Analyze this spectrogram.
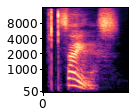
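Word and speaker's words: science: ಆದ್ರೆ ಸಿ ಇದ್ರೂ ಕೂಡ ಅದು ಸೈಲೆಂಟ್ ಆಗಿರೋದ್ರಿಂದ ನಾವ್ ಅದನ್ನ ಪ್ರೊನೌನ್ಸ್ ಮಾಡ್ತಾ ಇಲ್ಲ. ಸೊ ಇದನ್ನ ಕರೆಕ್ಟ್ ಆಗಿ ಹೆಂಗ್ ಪ್ರೊನೌನ್ಸ್ ಮಾಡ್ತಾರೆ ನೋಡಿ. ಸೀನ್, scissors, muscles, ಸೈನ್ಸ್.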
